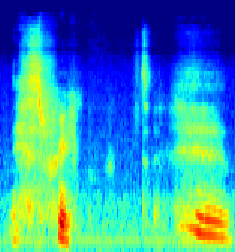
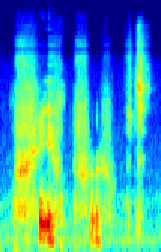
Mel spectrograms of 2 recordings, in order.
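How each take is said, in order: First: Slow mock whisper. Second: A quick amused whisper of "Pre-approved"; laughing whisper. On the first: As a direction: whisper "It's pre-approved" very slowly, drawn out. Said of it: "this is hilarious". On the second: Real, not acted. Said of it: "Dude, this is hilarious".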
